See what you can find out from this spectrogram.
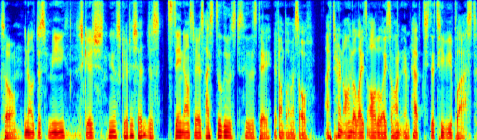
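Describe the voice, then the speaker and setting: Fairly even intonation in a very clean recording with a silent background and a dry, close sound with no echo. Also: man, very deep, low pitch for a man, moderate pace. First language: Khmer. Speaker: listener sharing a paranormal story. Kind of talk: personal storytelling. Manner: halting.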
